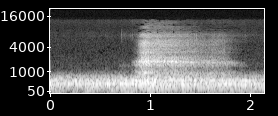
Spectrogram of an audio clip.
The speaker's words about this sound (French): tu m'entends beaucoup respirer aujourd'hui.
